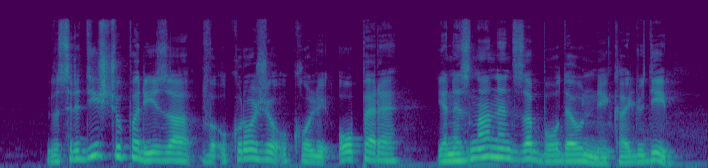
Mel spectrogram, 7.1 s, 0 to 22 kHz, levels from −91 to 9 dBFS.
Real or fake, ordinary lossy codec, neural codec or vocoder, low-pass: real; none; none; 14.4 kHz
